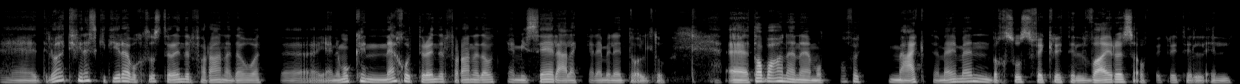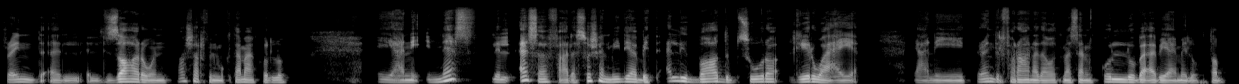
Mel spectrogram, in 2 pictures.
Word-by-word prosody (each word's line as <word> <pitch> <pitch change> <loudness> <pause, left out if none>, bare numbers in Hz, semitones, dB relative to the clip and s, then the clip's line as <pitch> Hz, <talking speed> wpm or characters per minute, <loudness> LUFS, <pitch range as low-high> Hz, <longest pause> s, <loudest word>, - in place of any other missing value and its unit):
آآ، 95 -3 -6
دلوقتي 160 - -1
في 180 - +2
ناس 180 +1 +1
كتيرة 150 -2 +1
بخُصوص 130 +3 -2
trend - - -9
الفراعنة 105 -3 -1
دوّة، 95 +2 -4 0.2
آآ، 90 +2 -10
يعني 90 +2 -4
ممكن 135 +3 0
ناخُد 120 +7 +2
trend 110 +3 +2
الفراعنة 105 -2 -2
دوّة 110 +2 -1
كمثال 110 +1 0
على 95 -1 0
الكلام 95 +1 -6
اللي 95 0 -1
أنتَ 95 0 -5
قُلته. 85 - -5 0.6
آآ، 100 -1 +5
طبعًا 145 +7 +4
أنا 105 -3 +2
متَّفِق 95 +8 -5 0.3
معاك 95 -3 +2
تمامًا 120 +6 -2
بخُصوص 115 +1 0
فكرة 110 -1 0
الvirus 105 +5 +4
أو 90 - -5
فكرة 100 +1 -9
ال 90 0 -5
الtrend 110 0 -3
ال 90 -1 -4
اللي 90 0 -6
ظهَر 125 +4 +6
وانتشر 100 - -2
في - - -13
المجتمع 100 +3 -1
كله. 100 0 -3 0.9
يعني 100 -3 -2
الناس 170 - +2
للأسف 120 - +3
على 100 0 -1
السوشيال 155 - +3
ميديا 120 +2 +3
بتقلِّد 135 +5 +1
بعض 125 0 +3
بصورة 125 +5 +1 0.2
غير 130 +2 +5
واعِية، 95 -4 +1 0.6
يعني 90 -1 -4
trend 130 0 -1
الفراعنة 105 -3 +1
دوّة 95 0 -1
مثلًا 95 0 0
كله 115 -1 +3
بقى 100 -1 +3
بيعمله، 90 -2 0
طَب - - -3
105 Hz, 150 wpm, -25 LUFS, 95-120 Hz, 0.9 s, ظهَر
